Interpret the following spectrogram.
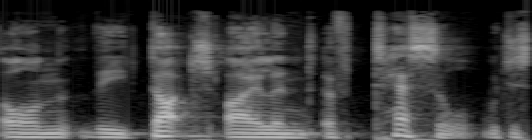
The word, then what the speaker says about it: Texel: uprising took place on the dutch island of tessel which is spelt texel i've been mispronouncing it for years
